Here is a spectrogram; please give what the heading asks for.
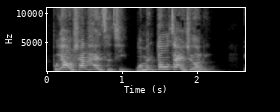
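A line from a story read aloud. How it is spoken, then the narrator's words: Loud calling. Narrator (Chinese): 保罗大声呼叫说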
